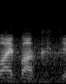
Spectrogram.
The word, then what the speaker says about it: Y-PAC: Y-PAC で、えー、 Y パックって読みま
